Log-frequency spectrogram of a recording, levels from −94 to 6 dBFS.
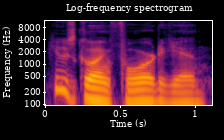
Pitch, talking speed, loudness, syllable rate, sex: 120 Hz, 270 wpm, -18 LUFS, 6.9 syllables/s, male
